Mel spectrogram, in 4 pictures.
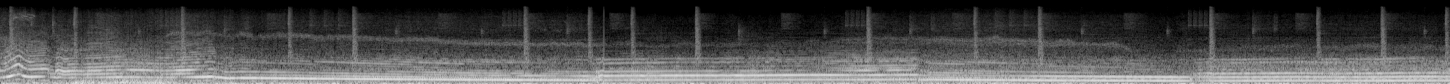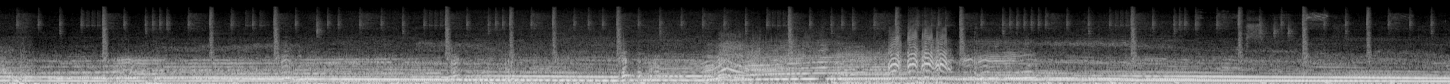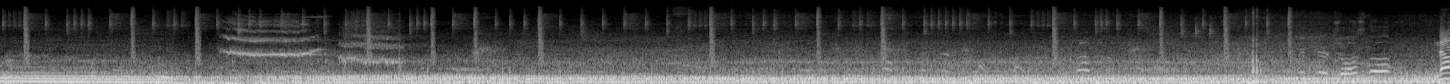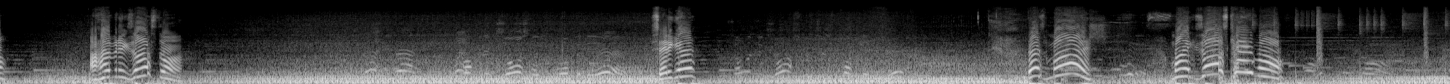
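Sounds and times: motorcycle engine at high revs: 0.0s - 31.2s, 32.0s - 53.4s
wind and road noise: 0.0s - 58.0s.

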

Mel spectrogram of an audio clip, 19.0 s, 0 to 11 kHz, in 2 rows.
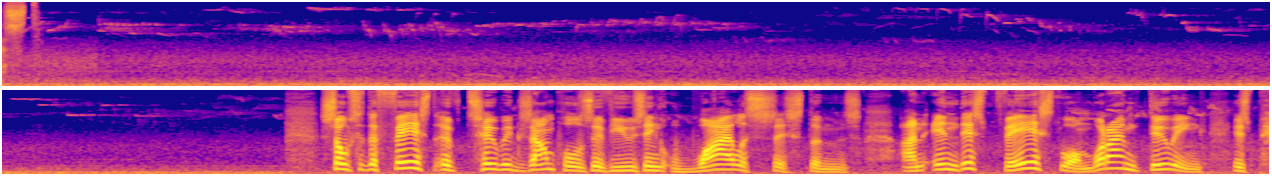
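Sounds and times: birds chirping and twittering: 0.0s - 19.0s.

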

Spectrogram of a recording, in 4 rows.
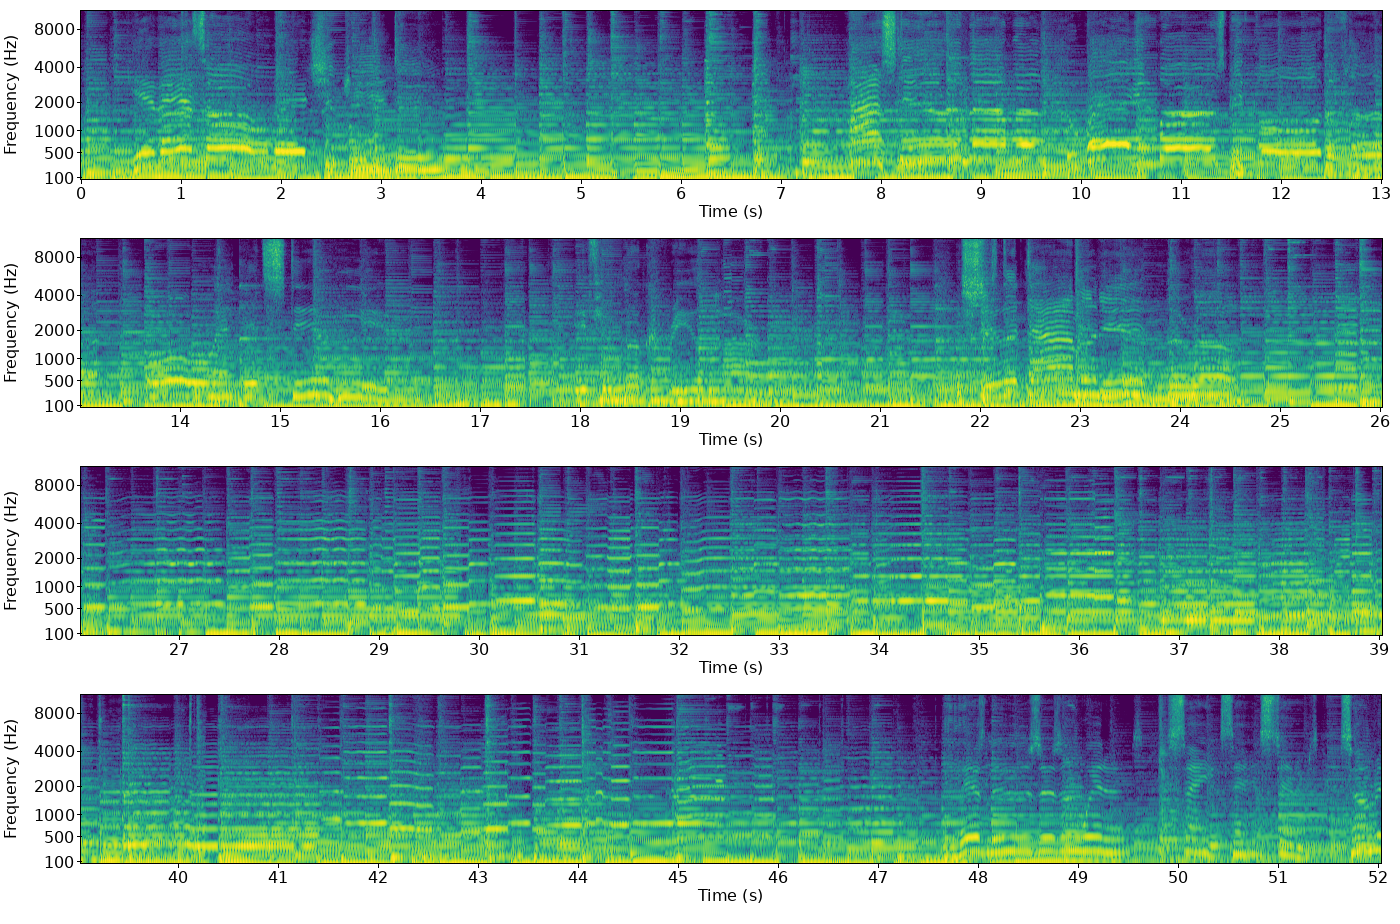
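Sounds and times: acoustic string band playing: 0.0s - 52.0s
fiddle: 0.0s - 52.0s
upright bass: 0.0s - 52.0s.

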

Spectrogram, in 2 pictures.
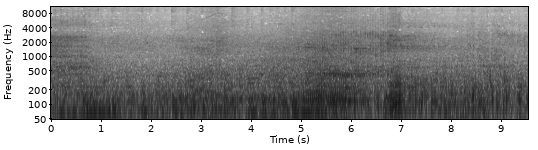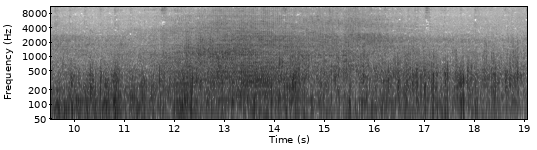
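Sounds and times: engine and road noise rumble: 0.0s - 19.0s
scooters and cars passing: 0.0s - 19.0s.

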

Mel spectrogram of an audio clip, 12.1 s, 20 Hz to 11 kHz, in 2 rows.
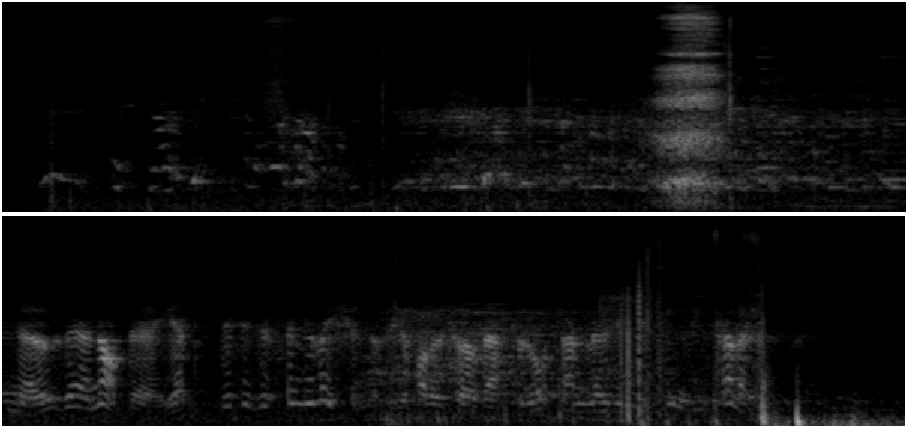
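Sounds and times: crackly radio transmission voice: 6.1s - 11.4s.

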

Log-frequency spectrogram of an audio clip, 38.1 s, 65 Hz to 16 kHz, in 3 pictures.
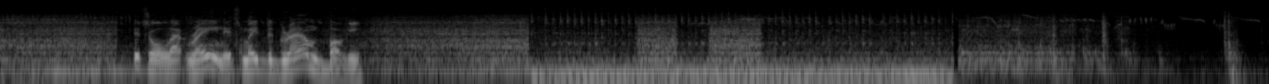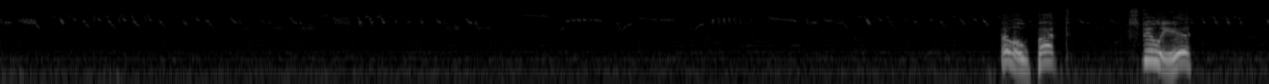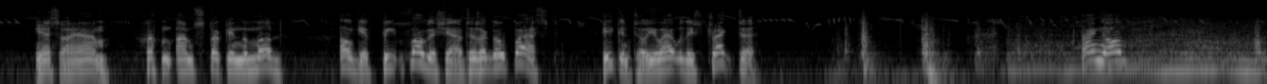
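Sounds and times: van engine revving: 0.0s - 11.4s, 33.7s - 38.0s
birdsong chirping: 0.0s - 38.0s
thump: 12.2s - 12.6s, 33.8s - 35.0s.

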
